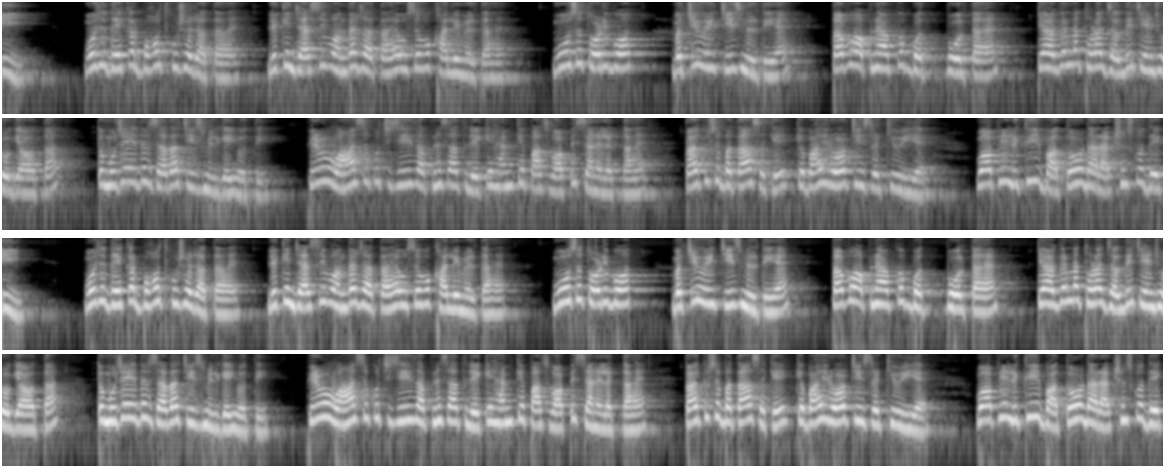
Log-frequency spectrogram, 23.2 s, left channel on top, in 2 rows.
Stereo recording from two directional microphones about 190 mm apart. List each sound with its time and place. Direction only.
0.8 s a woman's voice: 30° right (ahead or behind)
